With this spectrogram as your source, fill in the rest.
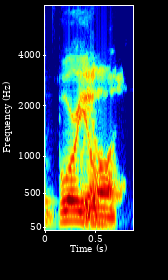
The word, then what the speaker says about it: Bourgogne: And now they do G's. You don't pronounce the G's at all. De Bourgogne.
